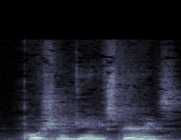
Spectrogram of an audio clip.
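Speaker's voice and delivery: normal talking voice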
